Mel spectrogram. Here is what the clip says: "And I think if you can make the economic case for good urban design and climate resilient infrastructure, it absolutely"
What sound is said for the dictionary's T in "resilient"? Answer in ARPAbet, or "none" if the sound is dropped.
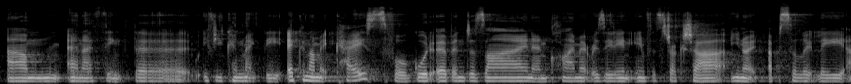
T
